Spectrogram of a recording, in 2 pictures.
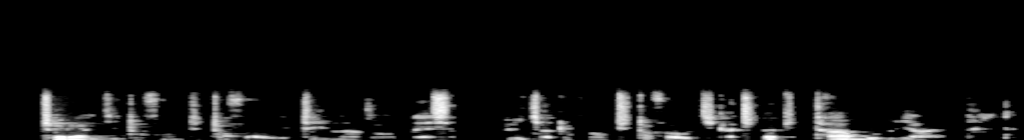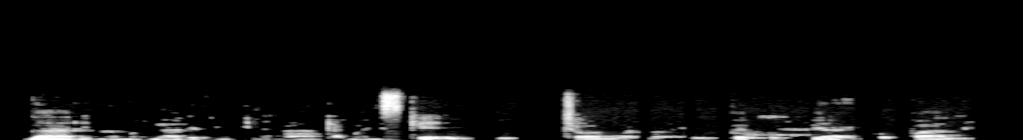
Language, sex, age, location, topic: Swahili, male, 25-35, Wajir, education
